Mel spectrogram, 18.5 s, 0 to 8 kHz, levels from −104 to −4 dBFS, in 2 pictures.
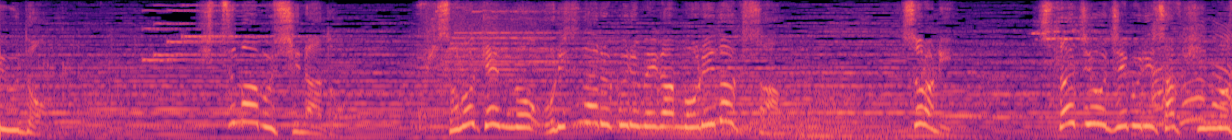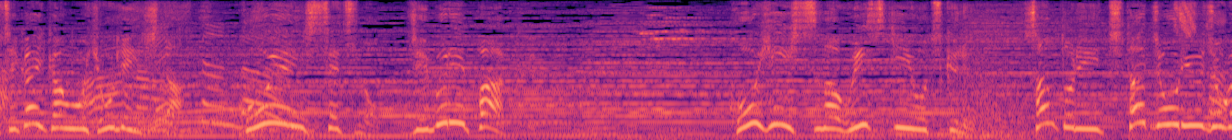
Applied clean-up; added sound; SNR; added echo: none; none; none; none.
